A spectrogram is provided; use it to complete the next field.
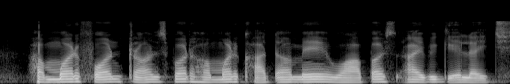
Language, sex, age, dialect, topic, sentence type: Maithili, male, 41-45, Southern/Standard, banking, statement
